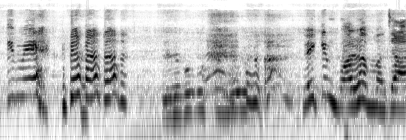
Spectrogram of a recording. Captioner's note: laugs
